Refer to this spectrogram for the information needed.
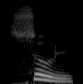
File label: "zul", Spanish syllable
